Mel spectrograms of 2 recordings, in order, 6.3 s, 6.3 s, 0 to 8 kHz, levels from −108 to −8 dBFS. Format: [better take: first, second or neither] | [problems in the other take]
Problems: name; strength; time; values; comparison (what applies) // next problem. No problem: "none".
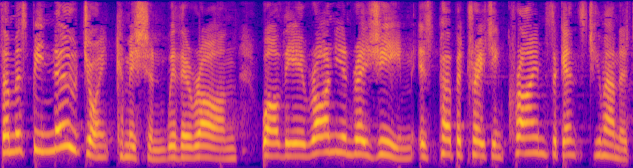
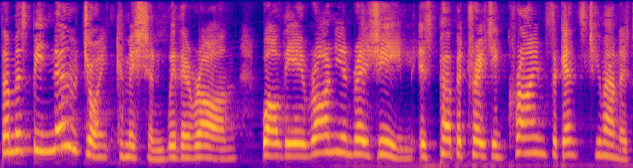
first | noise reduction (neural mask model DeepFilterNet 3)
